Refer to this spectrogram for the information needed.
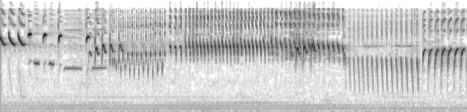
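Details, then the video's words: Singing canary, song aimed at prompting other birds to sing: bouncing whistled notes falling in pitch, then a continuous warbling rapid trill and a lower rolling section, repeated briskly throughout. "هل تبحث عن تغريد كناري يحفز طيورك على الغناء أسمعه"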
